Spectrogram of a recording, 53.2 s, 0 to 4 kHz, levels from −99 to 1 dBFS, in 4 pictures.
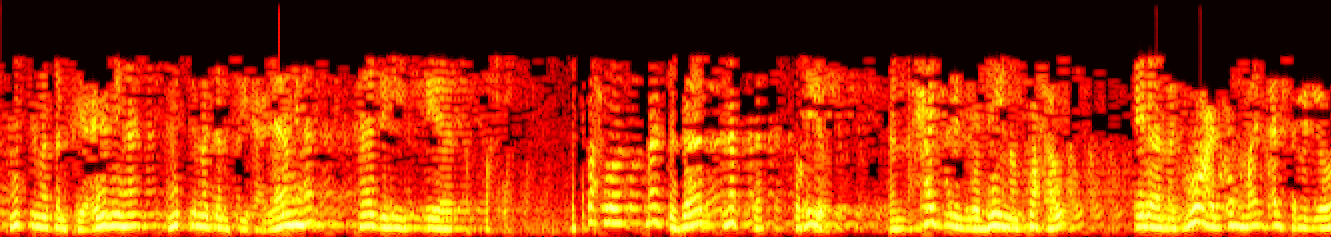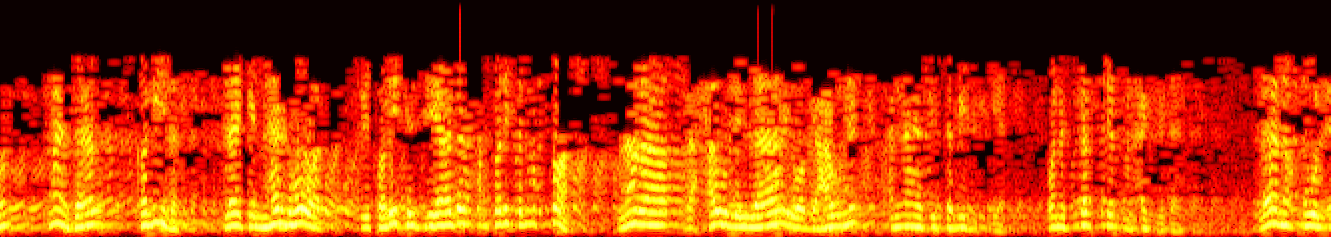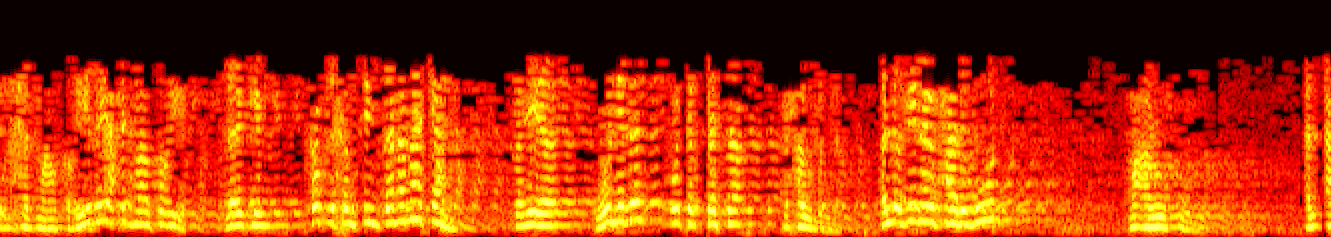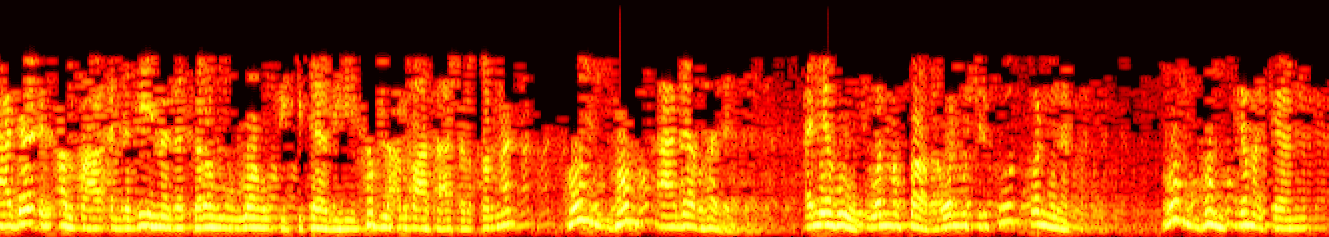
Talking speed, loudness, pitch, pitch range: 105 wpm, -15 LUFS, 190 Hz, 165-220 Hz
